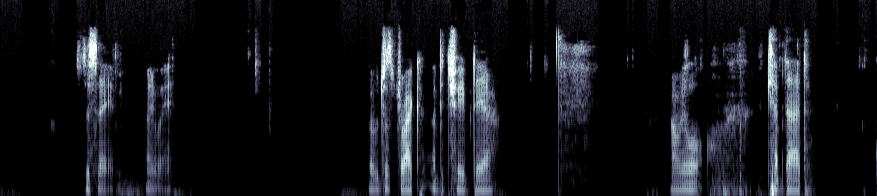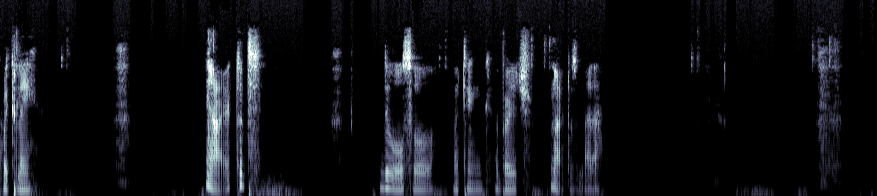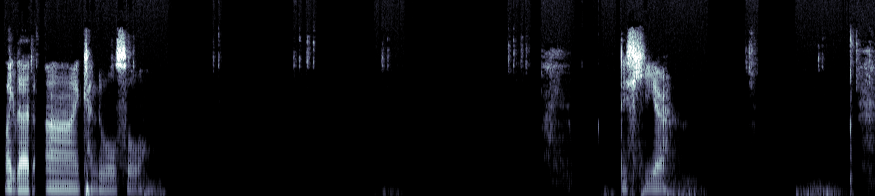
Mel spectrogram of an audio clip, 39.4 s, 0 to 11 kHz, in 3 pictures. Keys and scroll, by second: 39.1 ctrl+a.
